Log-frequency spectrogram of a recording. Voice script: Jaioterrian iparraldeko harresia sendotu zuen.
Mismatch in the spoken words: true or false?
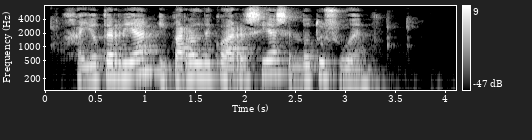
false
